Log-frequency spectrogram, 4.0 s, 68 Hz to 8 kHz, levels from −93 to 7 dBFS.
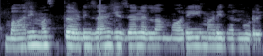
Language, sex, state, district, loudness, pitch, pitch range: Kannada, female, Karnataka, Belgaum, -20 LUFS, 165 Hz, 155-170 Hz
